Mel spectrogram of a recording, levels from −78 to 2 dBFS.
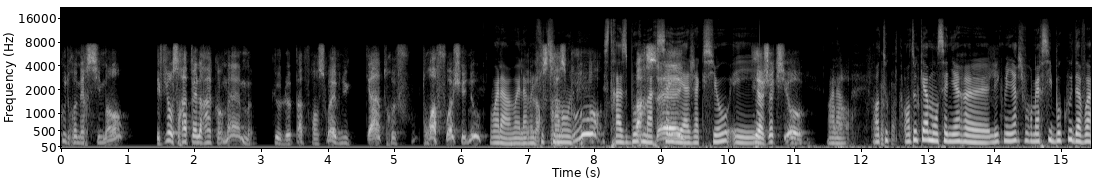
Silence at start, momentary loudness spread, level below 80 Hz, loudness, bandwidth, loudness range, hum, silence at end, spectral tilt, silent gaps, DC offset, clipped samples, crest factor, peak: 0 s; 15 LU; -42 dBFS; -20 LUFS; 16 kHz; 9 LU; none; 0 s; -4.5 dB/octave; none; 0.9%; under 0.1%; 20 dB; 0 dBFS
